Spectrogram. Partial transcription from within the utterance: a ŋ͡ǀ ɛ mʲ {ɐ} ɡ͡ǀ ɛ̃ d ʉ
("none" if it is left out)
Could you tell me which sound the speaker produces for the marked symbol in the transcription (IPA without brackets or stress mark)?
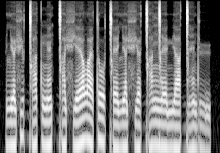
a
